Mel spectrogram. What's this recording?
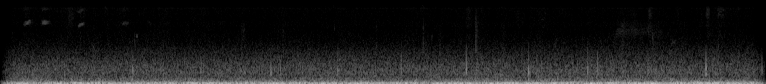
0053 Birds and footsteps
Birds and footsteps. Background noise
20120116
birds, field-recording, footsteps, korea, seoul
